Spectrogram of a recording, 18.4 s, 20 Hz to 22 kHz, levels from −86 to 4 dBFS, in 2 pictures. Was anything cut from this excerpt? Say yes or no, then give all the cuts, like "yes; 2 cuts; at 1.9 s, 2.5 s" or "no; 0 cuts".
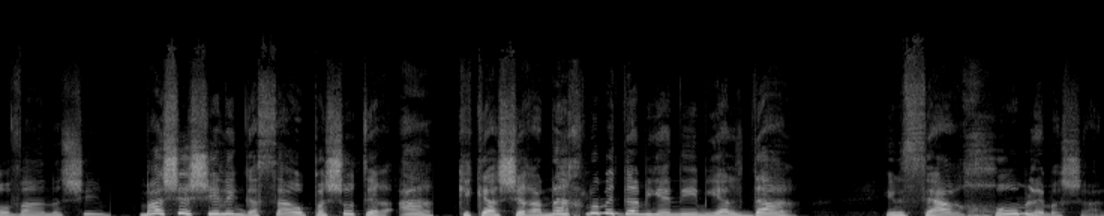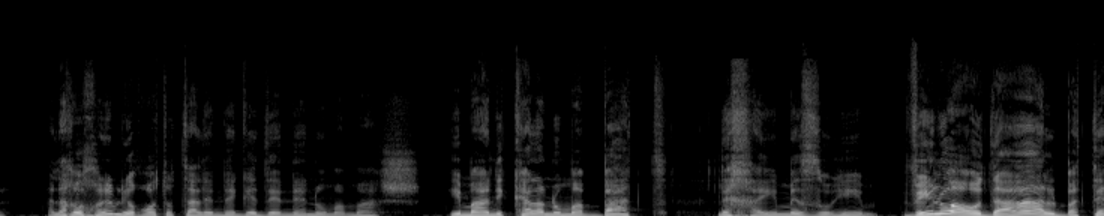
no; 0 cuts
